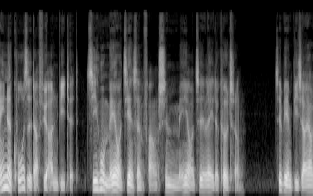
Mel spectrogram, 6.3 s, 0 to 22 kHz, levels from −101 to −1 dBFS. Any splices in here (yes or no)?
yes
